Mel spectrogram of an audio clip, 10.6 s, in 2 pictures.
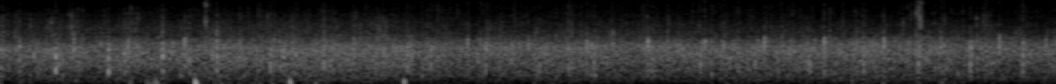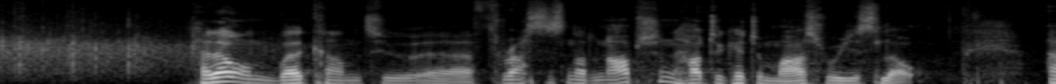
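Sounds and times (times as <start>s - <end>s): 
crowd applauding: 0.0s - 7.1s
speech: 6.3s - 10.5s.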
